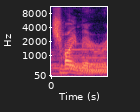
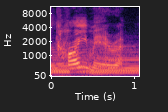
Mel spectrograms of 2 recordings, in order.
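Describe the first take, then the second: First: The word begins with a 'ch' sound. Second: The word begins with a 'k' sound. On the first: The speaker calls it wrong. "but it's not chimera" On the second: The speaker calls it right. "the ch becomes a K"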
